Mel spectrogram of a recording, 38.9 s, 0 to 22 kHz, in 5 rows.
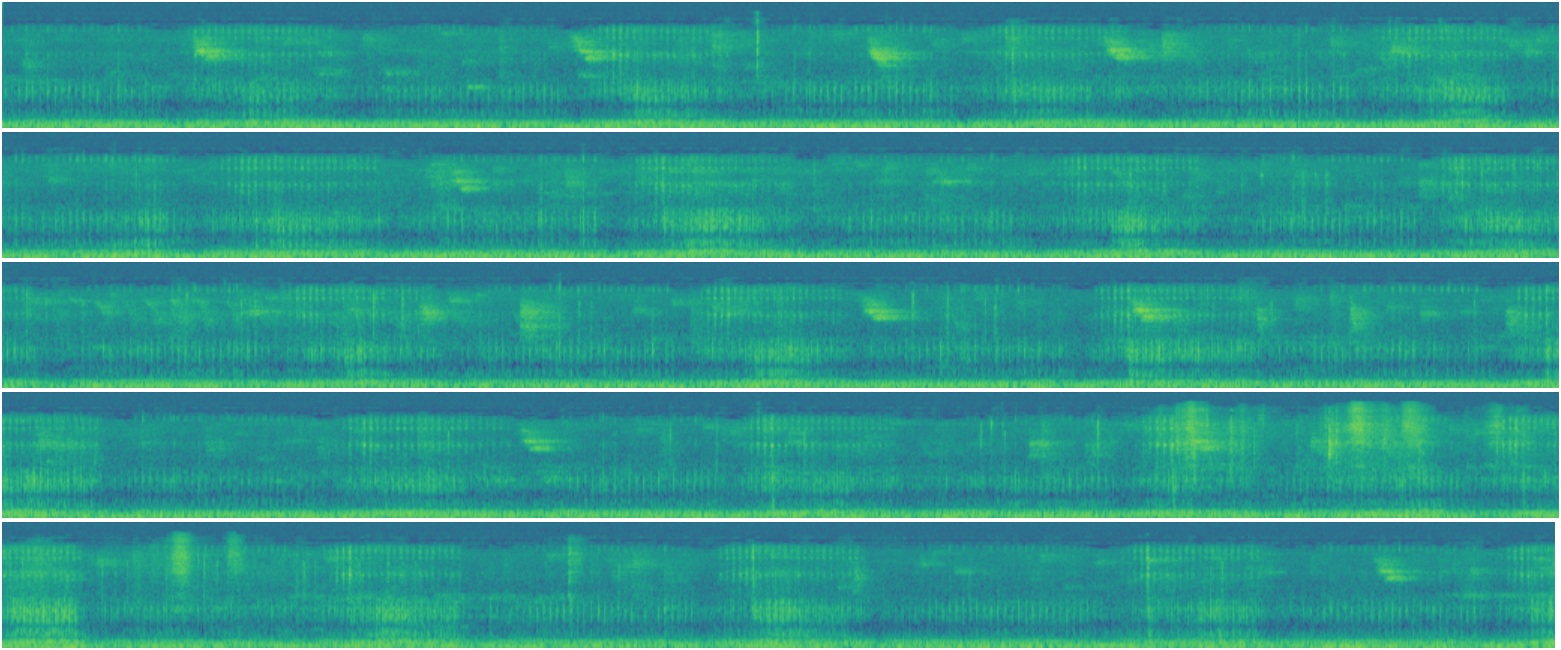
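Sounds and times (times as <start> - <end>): cat purring: 0.0 - 38.9
faint clicks: 33.9 - 34.3.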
